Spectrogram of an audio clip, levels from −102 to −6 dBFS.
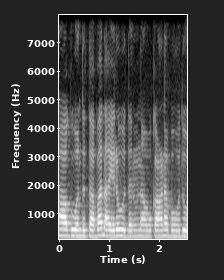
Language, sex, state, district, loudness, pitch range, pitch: Kannada, female, Karnataka, Mysore, -15 LUFS, 205-220 Hz, 210 Hz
